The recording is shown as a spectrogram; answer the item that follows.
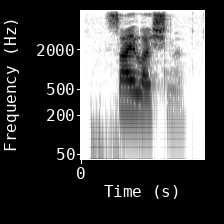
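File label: "сайласьны", Komi, female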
